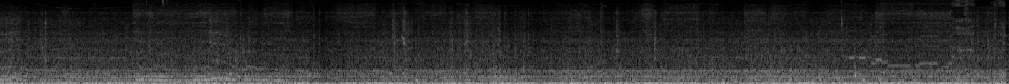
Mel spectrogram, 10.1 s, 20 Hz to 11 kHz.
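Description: A Doosan 4.5-ton forklift's engine idling steadily, heard from inside the cab, with a constant low rumble and a steady hum.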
